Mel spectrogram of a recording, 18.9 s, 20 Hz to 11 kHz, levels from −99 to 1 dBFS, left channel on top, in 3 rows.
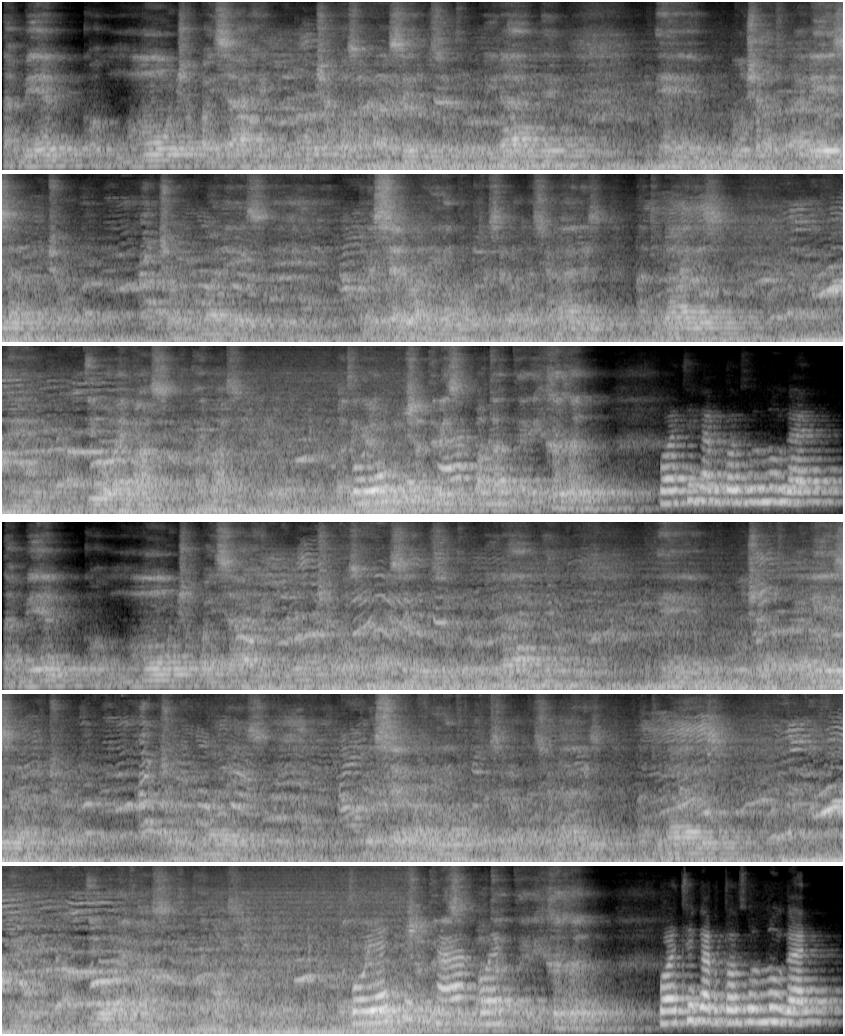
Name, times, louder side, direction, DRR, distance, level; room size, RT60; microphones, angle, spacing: voice 1, 0.0-6.9 7.5-12.4 12.6-16.9 17.2-17.5, left 1 dB, 60° left, -7 dB, 0.9 m, -28 dB
sound 1, 1.7-15.7, right 2 dB, 85° right, 0.6 m, -29 dB
voice 2, 15.2-16.4 17.5-18.6, right 4 dB, 55° right, 9 dB, 0.3 m, -19 dB
4.3 x 2.5 x 3.7 m, 1.4 s
head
